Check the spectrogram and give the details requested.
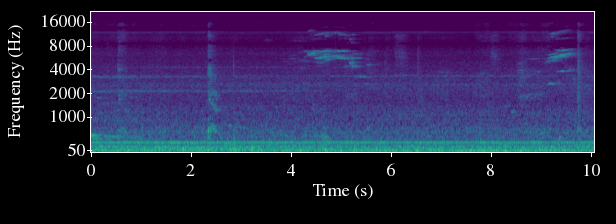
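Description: Inside a running SMRT C151B metro car: a steady rumble of wheels on rail under a constant low hum, with a few brief high squeaks and clicks.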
